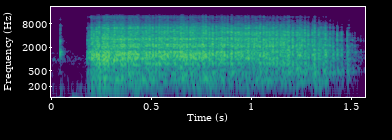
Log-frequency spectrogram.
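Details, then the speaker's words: Old Craftsman V20 cordless saw on its last legs, run on a 9 Ah battery while cutting firewood: short burst of harsh rough whirring throughout; the gears are grinding and the tool fails. "I didn't expect to kill it that quick yeah geers are just grinding in it now"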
